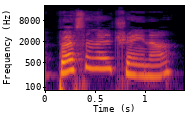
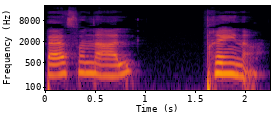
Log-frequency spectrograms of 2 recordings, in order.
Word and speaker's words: Personaltrainer: So it's similar, but you have to roll your R one more time. Der Personaltrainer. And the A in personal is more obvious than the English version. Personal.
